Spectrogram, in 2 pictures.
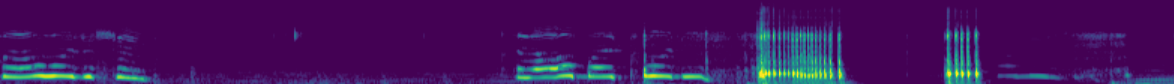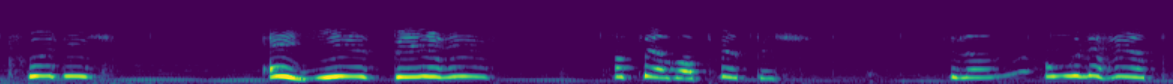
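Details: Adult man with cerebral palsy, told he would never talk: dysarthria (cerebral palsy).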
